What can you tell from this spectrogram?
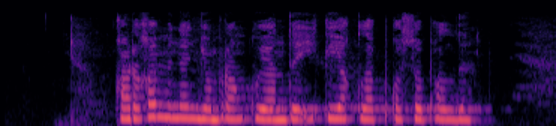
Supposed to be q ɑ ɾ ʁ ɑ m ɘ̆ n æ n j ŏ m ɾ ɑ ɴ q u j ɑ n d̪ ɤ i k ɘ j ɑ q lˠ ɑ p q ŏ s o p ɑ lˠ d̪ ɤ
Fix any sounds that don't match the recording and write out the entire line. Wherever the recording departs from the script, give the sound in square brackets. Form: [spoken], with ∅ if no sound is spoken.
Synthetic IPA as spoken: q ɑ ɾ ʁ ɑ m ɘ̆ n æ n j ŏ m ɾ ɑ ɴ q u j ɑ n d̪ ɤ i k ɘ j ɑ q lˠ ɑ p q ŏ s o p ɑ lˠ d̪ ɤ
